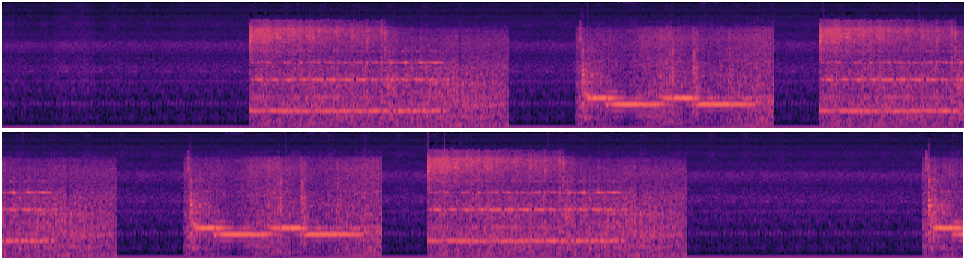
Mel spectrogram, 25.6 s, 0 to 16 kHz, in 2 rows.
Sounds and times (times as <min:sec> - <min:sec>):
Sliding door: 0:07.7 - 0:10.3, 0:15.3 - 0:17.9, 0:25.1 - 0:25.6.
